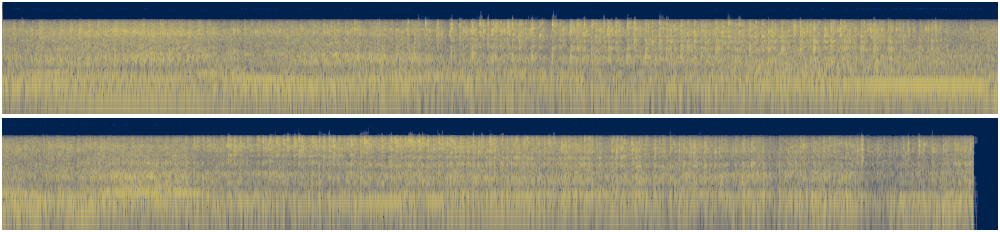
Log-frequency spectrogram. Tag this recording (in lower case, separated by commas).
motor vehicle (road), vehicle, car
